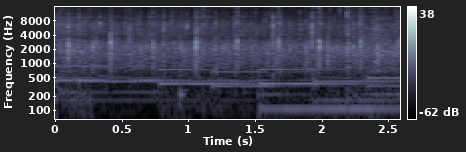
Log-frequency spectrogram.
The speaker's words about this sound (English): It's pretty cool, huh? Can we give these girls a big round of applause?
